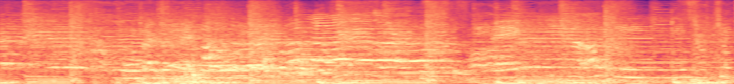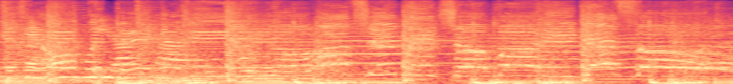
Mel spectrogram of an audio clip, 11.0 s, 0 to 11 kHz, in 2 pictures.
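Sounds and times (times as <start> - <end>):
pop music with beat: 0.0 - 11.0
young women laughing and shouting: 0.5 - 7.6.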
